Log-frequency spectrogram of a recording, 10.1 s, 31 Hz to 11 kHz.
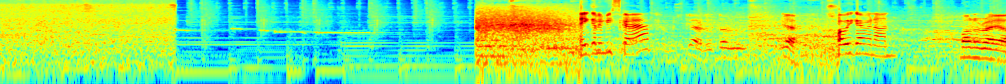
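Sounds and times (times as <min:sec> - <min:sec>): fountain water splashing: 0:00.0 - 0:01.8
music: 0:01.8 - 0:10.0.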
